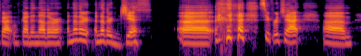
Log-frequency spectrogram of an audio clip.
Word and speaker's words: GIF: we've got another another GIF uh Super Chat um Graphics interchange format say graphic say Graphics it's not giraffic uh inventor is smart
